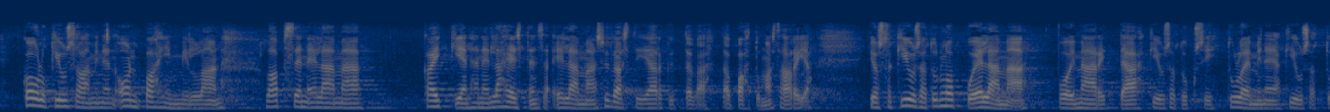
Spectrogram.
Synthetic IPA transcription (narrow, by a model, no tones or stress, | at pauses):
koulukiusɑːminenʔonpɑɦimːilːɑːnlɑpsenelæmæː | kɑikːienɦænenlæɦest̪ensæ̰ʔe̞læmæːsyʋæst̪ijjærkyt̪ːæʋæ̰t̪ɑpɑht̪umɑsɑ̰rjɑ̰ | josːɑkiusɑt̪unlopːuelæmæ̰ː | ʋo̞imæːɾit̪ːæːkiusɑt̪uksit̪uleminejjɑkiusɑt̪ːu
